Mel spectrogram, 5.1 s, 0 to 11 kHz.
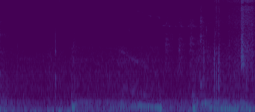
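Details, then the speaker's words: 2018 Mercedes V-Class with Parking Brake Inoperative warning and module mix-up, during control unit reset and assembly-position functions: quiet low motor hum rising and falling in short runs as the actuator drives; electric parking brake working. "Yeah, I can hear parking brake working."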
